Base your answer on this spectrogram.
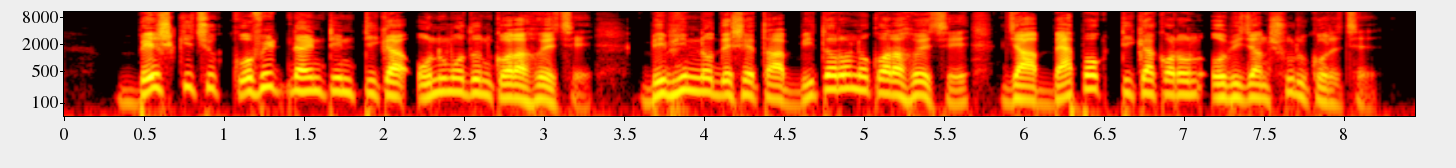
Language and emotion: Bengali, neutral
